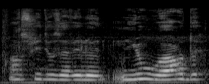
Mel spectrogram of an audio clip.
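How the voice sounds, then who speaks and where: A woman beauty vlogger, soft-spoken, walking through makeup swatches in a casual way at home and often dropping to a near whisper. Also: fairly high pitch, flat delivery, unhurried, a little hiss or hum, rough recording. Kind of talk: casual product swatch walkthrough. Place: home apartment.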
